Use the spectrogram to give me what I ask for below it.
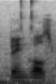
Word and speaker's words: Bingles: Bingles rhymes with jingles.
